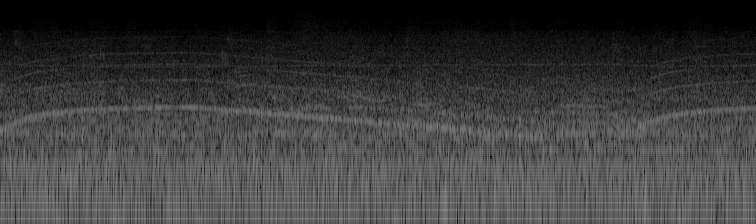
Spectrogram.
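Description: A car engine hums steadily, its pitch slowly rising and falling and then rising again as the gear changes.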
